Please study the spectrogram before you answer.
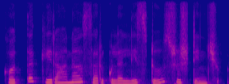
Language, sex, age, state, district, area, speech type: Telugu, female, 18-30, Andhra Pradesh, Eluru, rural, read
